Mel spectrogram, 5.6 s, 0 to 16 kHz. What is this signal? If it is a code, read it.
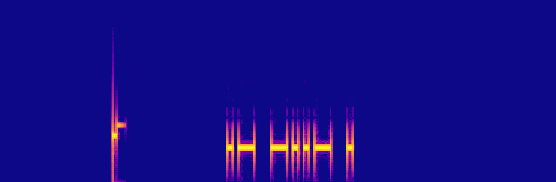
Morse code, heard as a keyed tone, about 22 wpm, 700 Hz. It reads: AXE
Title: USA Call Sign Postfixes - 3 Letters 22wpm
